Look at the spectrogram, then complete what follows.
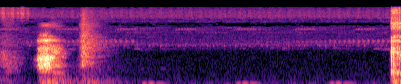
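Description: Crickets chirping steadily. About half a second in comes a loud short noisy burst, followed by a weaker one, and near the end a sudden sharp sound starts.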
